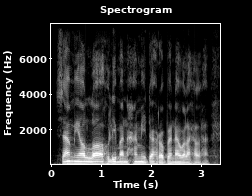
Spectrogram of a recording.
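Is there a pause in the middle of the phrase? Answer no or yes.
no. The phrase runs on without any pause. The movements are rushed together. The speaker calls it wrong. "Tidak boleh"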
